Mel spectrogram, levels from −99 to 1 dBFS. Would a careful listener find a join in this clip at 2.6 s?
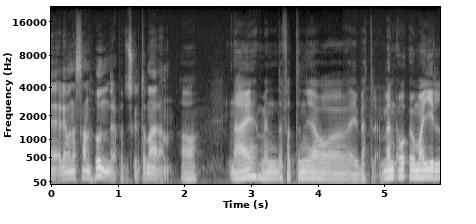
yes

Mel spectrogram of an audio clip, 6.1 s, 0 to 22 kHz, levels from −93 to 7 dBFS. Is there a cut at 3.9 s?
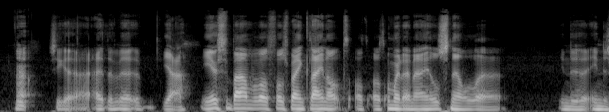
yes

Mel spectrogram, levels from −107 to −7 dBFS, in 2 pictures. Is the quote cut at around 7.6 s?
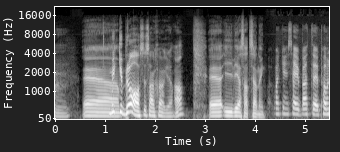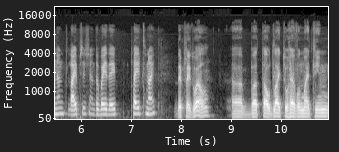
no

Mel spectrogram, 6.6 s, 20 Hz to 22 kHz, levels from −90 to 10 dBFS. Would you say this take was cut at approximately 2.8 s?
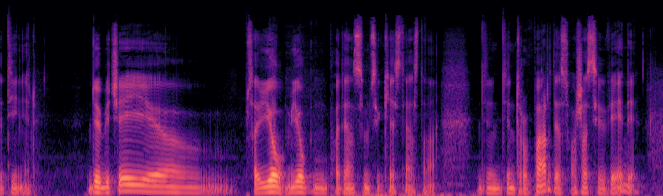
yes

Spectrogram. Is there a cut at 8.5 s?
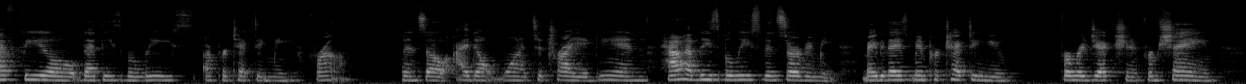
no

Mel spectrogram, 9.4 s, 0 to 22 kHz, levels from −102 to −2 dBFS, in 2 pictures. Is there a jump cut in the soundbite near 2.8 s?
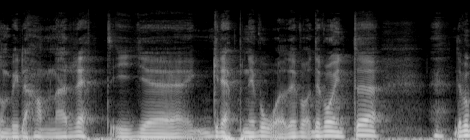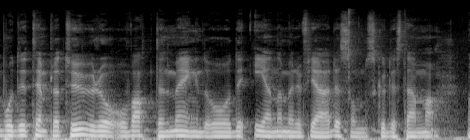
no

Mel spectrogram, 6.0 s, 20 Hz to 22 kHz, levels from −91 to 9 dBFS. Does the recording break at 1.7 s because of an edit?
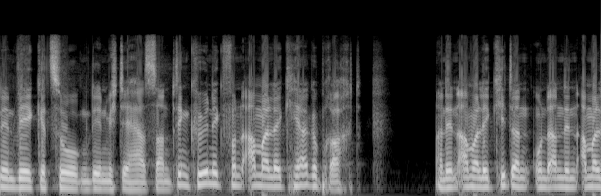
yes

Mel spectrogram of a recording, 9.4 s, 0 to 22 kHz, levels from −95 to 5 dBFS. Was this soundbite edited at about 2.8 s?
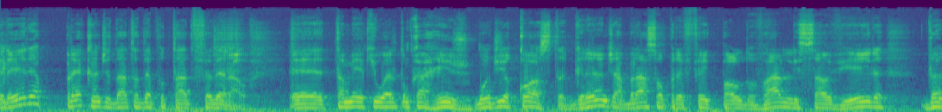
no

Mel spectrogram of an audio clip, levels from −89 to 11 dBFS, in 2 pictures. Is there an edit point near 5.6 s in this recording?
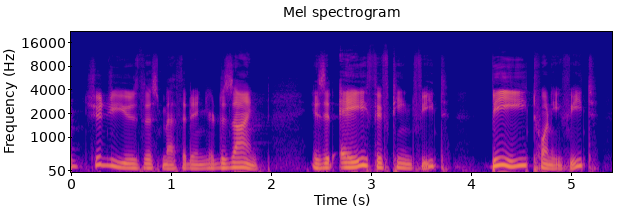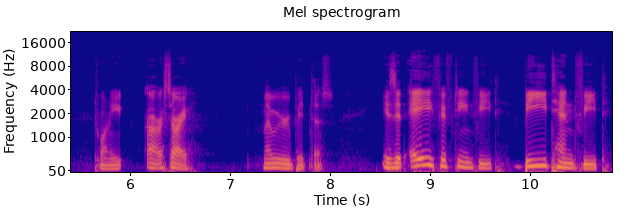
yes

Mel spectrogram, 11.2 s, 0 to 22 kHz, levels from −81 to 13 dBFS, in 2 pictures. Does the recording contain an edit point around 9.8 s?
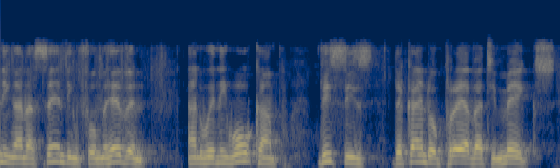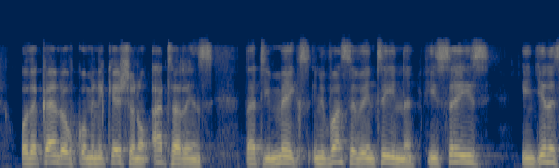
yes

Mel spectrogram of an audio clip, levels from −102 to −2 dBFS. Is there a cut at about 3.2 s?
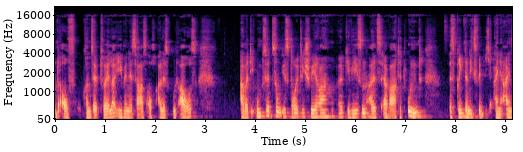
no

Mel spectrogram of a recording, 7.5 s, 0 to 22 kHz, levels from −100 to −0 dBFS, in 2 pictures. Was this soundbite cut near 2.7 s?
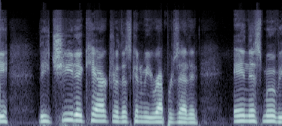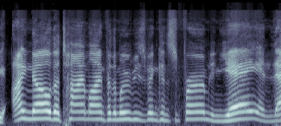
no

